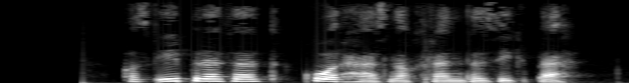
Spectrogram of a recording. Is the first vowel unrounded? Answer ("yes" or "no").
no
